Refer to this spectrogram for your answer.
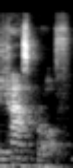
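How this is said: The name has the English-speaking pronunciation. "in English, they say Kasparov"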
